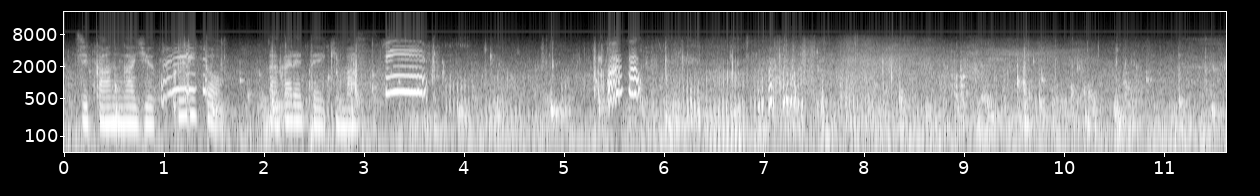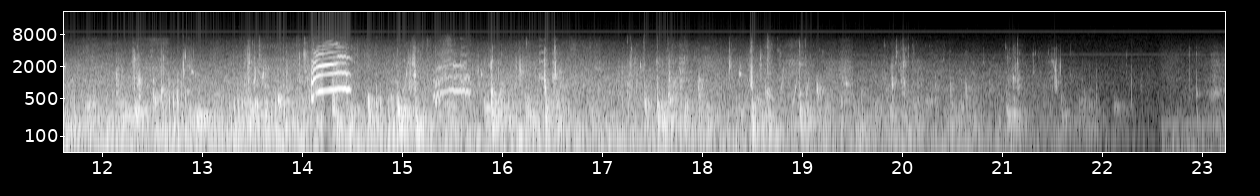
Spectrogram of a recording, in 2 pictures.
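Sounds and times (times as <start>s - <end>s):
harbor water lapping and sloshing: 0.0s - 23.2s
speech: 0.2s - 3.3s
cat meowing: 1.0s - 1.6s, 3.1s - 3.7s, 14.0s - 14.6s, 15.3s - 15.8s.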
